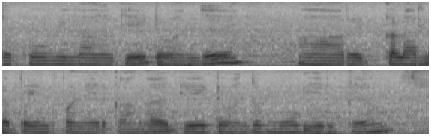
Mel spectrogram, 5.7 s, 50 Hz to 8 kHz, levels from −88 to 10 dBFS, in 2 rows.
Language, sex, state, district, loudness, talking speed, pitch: Tamil, female, Tamil Nadu, Chennai, -17 LUFS, 135 wpm, 150 Hz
